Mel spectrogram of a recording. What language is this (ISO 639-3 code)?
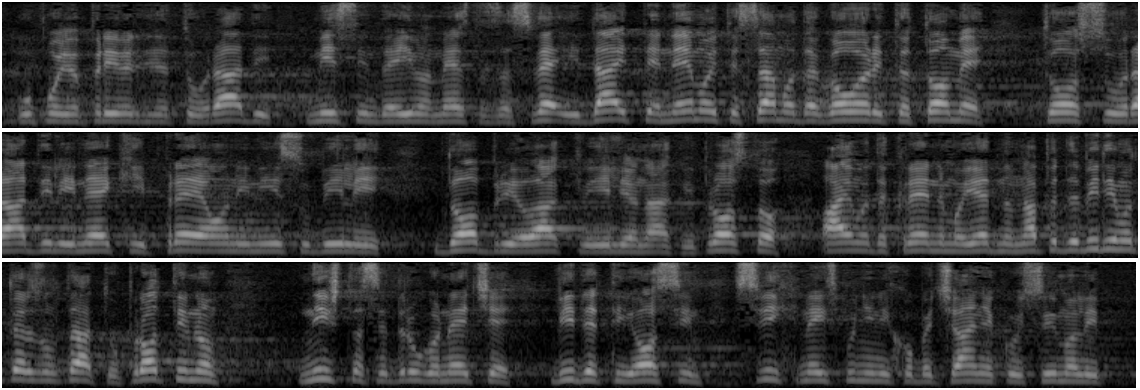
srp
